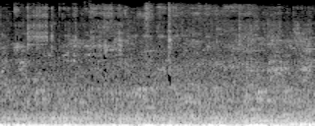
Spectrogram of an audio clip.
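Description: Cars rolling slowly past with a loud, deep, steady bass from car-audio music, with voices mixed in.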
